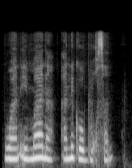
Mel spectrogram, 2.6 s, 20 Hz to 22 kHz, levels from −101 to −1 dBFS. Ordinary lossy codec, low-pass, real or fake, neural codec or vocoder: none; 9.9 kHz; fake; vocoder, 22.05 kHz, 80 mel bands, WaveNeXt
